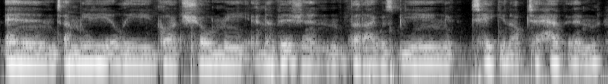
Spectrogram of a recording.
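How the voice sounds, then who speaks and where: A man with a cold and a stuffy nose, telling his faith testimony in a casual, earnest, rambling way, now and then dropping to a soft whisper. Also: medium pitch, monotone, measured pace, slight background noise. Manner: earnest, rambling, heavy with fillers. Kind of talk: casual spoken testimony to camera.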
